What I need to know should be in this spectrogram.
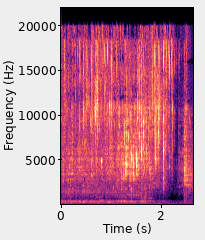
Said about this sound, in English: So I'm going to turn on the hot water.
